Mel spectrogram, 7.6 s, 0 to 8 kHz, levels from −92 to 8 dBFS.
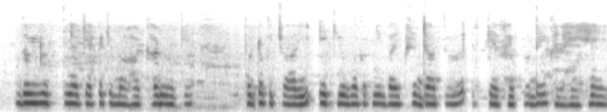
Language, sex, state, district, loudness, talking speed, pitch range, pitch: Hindi, female, Bihar, East Champaran, -31 LUFS, 160 wpm, 220-240 Hz, 230 Hz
